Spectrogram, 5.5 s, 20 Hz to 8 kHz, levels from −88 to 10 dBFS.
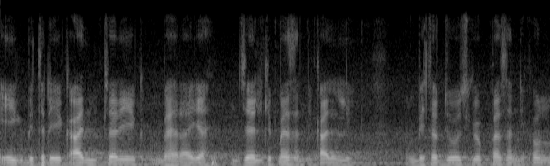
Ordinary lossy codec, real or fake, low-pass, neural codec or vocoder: none; real; 7.2 kHz; none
